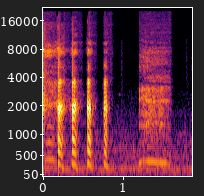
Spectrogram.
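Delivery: high, choppy cackle; real high laugh in quick bursts; self-mocking laugh. Real, not acted. Laughing at sounding like a boomer, high cackle.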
